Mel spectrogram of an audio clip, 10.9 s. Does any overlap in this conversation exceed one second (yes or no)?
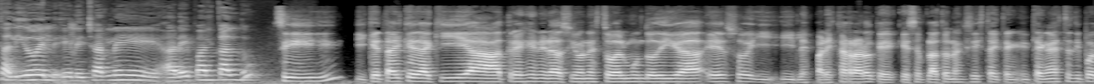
no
